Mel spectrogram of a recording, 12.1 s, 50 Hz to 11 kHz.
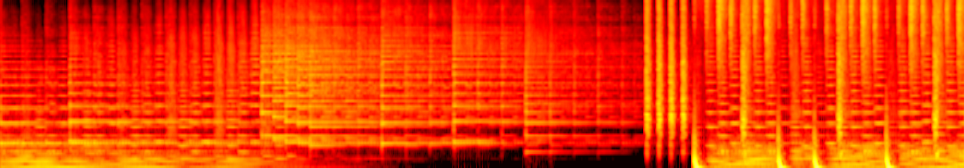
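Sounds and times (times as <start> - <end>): sustained layered melodic tones: 0.0 - 8.0
deep kick drum beats: 8.7 - 12.0.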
